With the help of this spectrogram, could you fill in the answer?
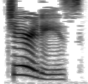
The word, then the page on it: charities: British English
